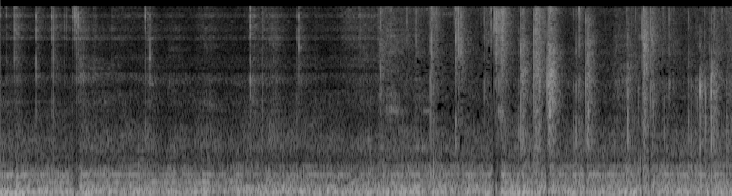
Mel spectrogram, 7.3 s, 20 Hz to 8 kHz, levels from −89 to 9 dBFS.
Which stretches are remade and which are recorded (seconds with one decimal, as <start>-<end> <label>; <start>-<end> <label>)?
0.0-3.8 remade; 3.8-7.3 recorded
